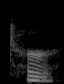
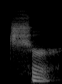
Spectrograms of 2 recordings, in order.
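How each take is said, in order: First: The sound begins with a clear 't'. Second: The sound begins with a 'ch'. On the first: The speaker calls it right. "We want T R to sound like a T R" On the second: The speaker calls it wrong. "not chur"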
